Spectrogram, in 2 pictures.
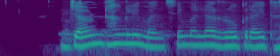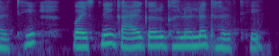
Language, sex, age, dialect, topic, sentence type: Chhattisgarhi, female, 36-40, Central, agriculture, statement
